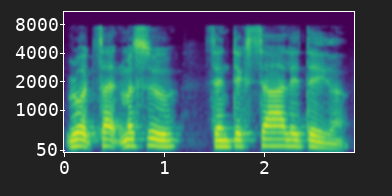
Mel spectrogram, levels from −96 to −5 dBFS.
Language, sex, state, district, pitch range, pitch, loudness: Wancho, male, Arunachal Pradesh, Longding, 145-155 Hz, 150 Hz, -14 LUFS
